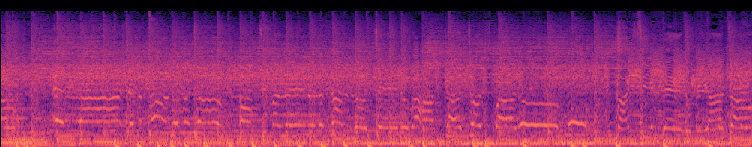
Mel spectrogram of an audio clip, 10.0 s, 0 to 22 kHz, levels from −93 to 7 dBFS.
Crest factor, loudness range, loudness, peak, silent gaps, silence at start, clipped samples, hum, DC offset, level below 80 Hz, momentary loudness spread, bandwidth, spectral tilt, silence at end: 16 dB; 1 LU; -20 LUFS; -4 dBFS; none; 0 s; under 0.1%; none; under 0.1%; -28 dBFS; 2 LU; 16 kHz; -4.5 dB/octave; 0 s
